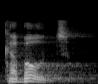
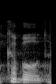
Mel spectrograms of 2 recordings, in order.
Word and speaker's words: kabod: The basic meaning of the Hebrew word for glory is kabod. I'm not sure if I'm pronouncing it right, but it's K-A-B-O-D when spelled in English.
